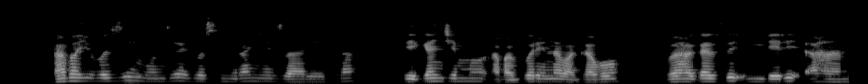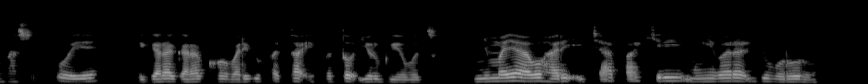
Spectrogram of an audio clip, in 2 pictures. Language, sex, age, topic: Kinyarwanda, male, 25-35, government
